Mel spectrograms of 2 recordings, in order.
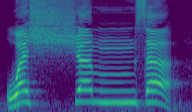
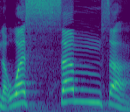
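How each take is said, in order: First: The word is said with a spread 'sh' sound. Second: The word is said with a plain 's' sound. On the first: The speaker calls it right. "Dia mesti kena datang sifat dia, iaitu tafashi" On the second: The speaker calls it wrong. "dia pergi pada sin"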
